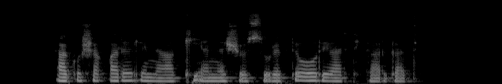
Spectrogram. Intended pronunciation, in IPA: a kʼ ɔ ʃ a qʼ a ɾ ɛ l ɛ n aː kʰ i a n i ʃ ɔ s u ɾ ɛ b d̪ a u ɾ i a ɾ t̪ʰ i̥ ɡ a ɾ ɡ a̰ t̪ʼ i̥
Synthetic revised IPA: a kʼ ɔ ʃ a qʼ a ɾ ɛ l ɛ n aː kʰ i a n a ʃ ɔ s u ɾ ɛ b d̪ a ɔ ɾ i a ɾ t̪ʰ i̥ ɡ a ɾ ɡ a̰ t̪ʼ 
